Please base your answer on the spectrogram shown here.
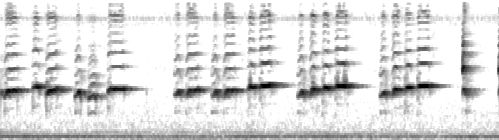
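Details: Whistled Addams Family remix by a pet parrot for parrot friends: falling then rising tonal notes in short phrases, longer sustained whistles near the end, one sharp chirp, low hum behind.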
